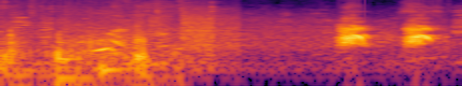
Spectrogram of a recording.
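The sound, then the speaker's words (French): A dog barks twice in quick succession, sharp, on a beach, after a few seconds of muffled voices and outdoor background noise. “On aura tout eu, hein. le chien, les vélos, les enfants qui crient.”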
